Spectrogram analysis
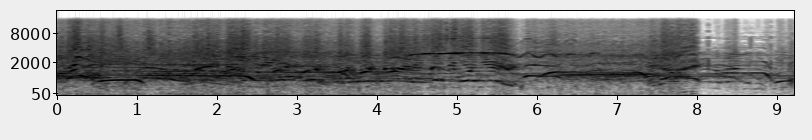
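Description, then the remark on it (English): Loud, continuous crowd hubbub at an official sled dog check-in: overlapping voices and excited shouts blend with high, wavering yelps and barks from many dogs, cutting off abruptly near the end. “I don't know if you can hear me above all the hubbub.”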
